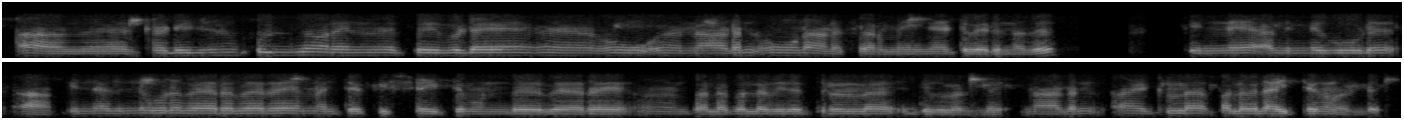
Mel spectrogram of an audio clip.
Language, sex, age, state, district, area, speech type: Malayalam, male, 30-45, Kerala, Wayanad, rural, conversation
